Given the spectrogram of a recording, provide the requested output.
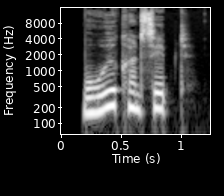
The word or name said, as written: modekoncept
